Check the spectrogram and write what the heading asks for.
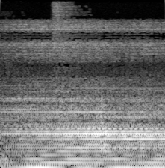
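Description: Background soundtrack music: a low steady drone with several held notes layered above it.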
